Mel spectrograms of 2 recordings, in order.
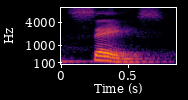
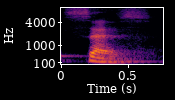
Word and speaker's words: says: This word is commonly mispronounced by people learning English as says. But remember, I say, you say, but he or she says. Number 3 is etc.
